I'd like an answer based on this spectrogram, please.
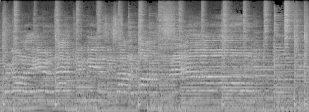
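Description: Live rock band playing: a lead vocal over piano, electric guitar, bass and drum kit.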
